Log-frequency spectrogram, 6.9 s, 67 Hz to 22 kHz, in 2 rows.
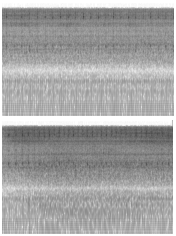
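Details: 1982 Toyota SR5 Trekker 4x4 pickup: the engine runs evenly with the throttle held and lifts slightly partway through, throttle response good; off the throttle it won't keep an idle since the fuel filter was replaced, cause unconfirmed.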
